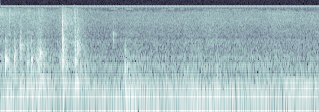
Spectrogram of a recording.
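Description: A few faint clicks in the first second, then a low steady hum.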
